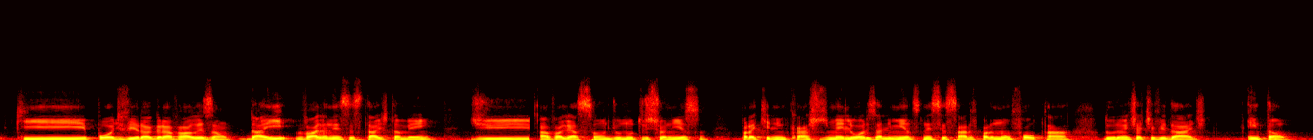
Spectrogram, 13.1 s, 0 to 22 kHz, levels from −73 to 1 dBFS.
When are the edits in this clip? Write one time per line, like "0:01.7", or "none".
0:02.4

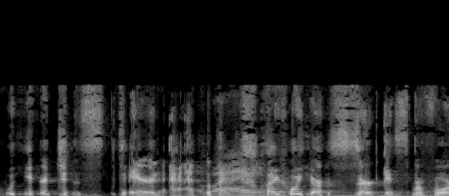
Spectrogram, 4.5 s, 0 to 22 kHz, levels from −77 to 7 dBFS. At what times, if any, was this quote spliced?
none

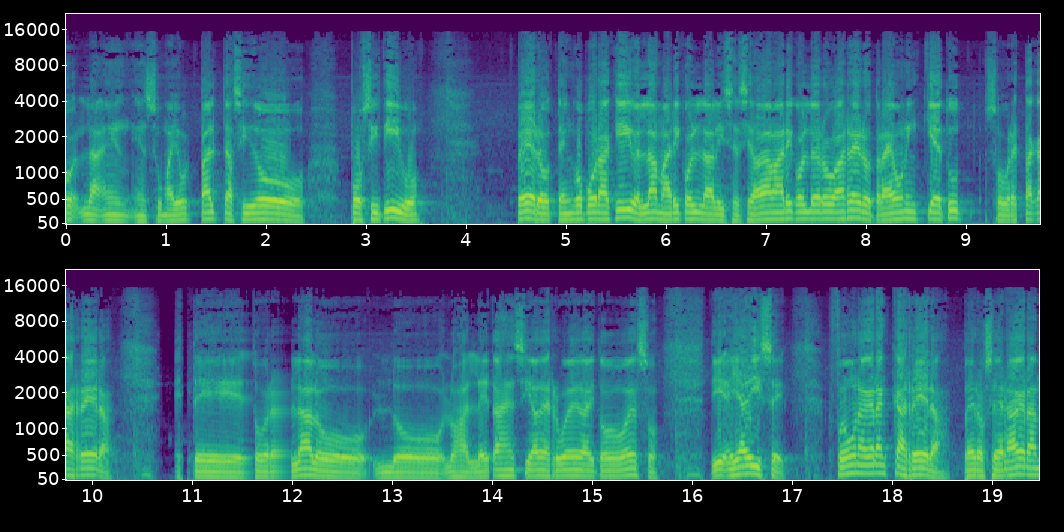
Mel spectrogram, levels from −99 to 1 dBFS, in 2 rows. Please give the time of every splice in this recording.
none

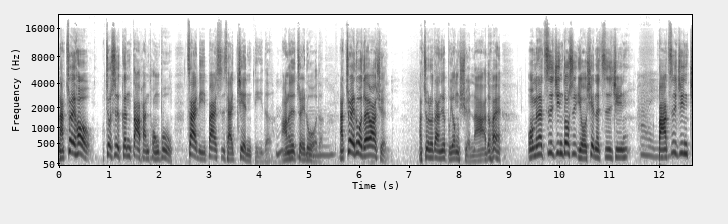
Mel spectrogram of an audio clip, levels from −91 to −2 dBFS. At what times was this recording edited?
none

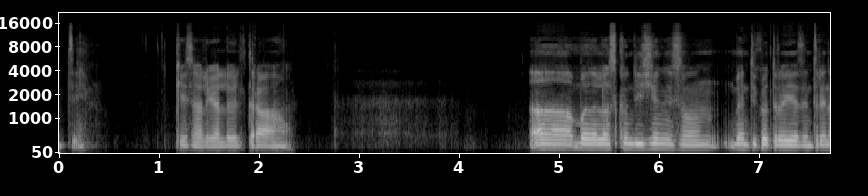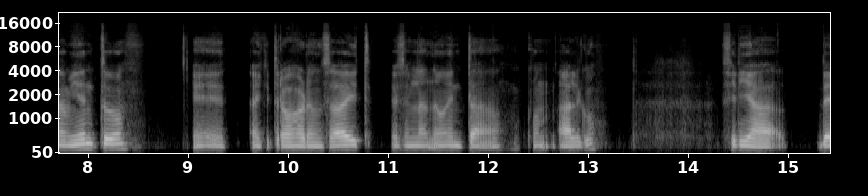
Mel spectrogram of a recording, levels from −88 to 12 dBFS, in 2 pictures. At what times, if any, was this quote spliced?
none

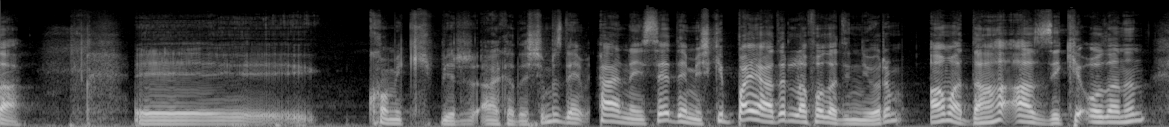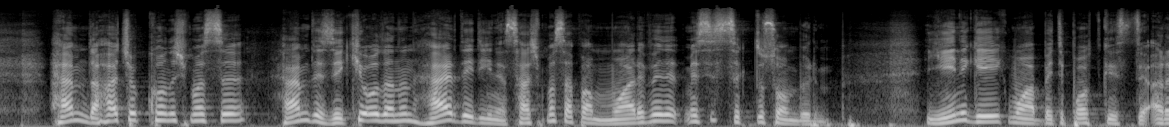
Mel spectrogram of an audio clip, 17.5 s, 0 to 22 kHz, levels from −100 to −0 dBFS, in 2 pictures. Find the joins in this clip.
0:04.4

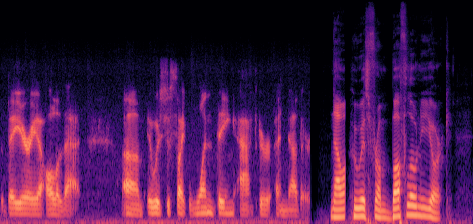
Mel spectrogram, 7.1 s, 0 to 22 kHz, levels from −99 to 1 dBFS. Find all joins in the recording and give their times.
0:05.2

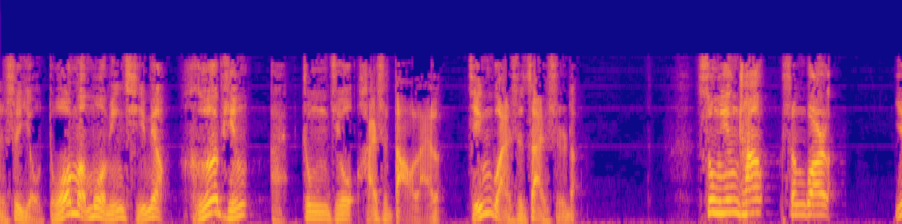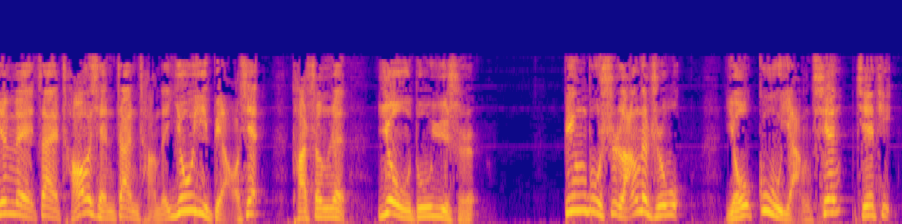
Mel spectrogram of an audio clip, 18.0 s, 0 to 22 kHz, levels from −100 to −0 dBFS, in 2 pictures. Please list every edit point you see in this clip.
none

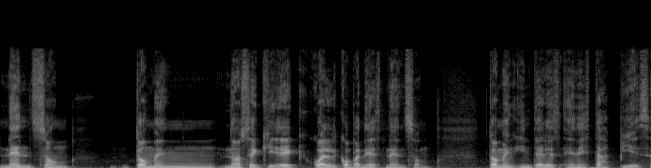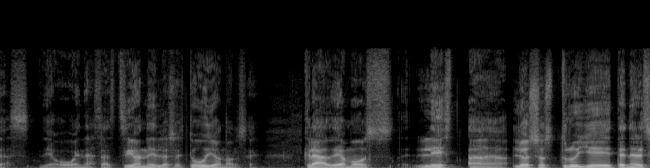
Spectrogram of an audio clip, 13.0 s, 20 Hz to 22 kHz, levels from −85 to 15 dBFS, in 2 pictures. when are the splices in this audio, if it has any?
0:09.5
0:11.1

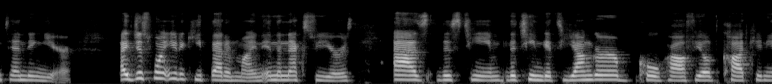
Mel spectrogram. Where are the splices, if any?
0:05.0
0:06.4

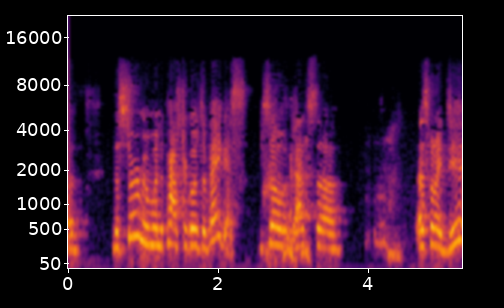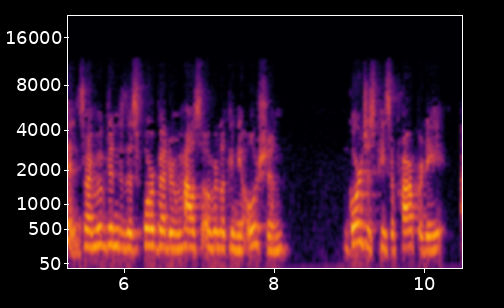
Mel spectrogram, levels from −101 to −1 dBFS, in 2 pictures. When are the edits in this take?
none

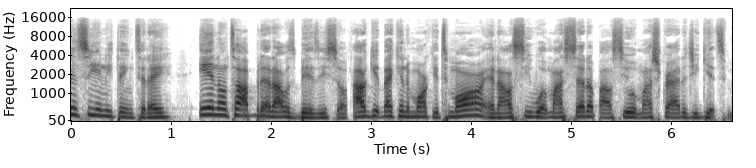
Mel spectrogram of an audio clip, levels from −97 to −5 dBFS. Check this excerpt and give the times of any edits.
0:02.7

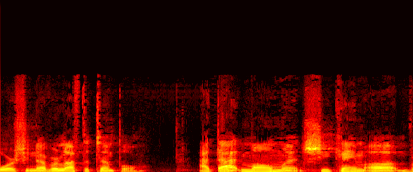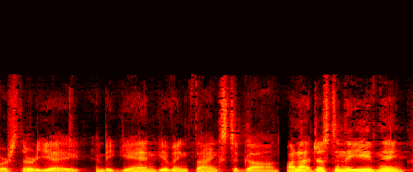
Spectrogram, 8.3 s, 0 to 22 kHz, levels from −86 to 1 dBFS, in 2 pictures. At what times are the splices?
0:02.4
0:06.9

